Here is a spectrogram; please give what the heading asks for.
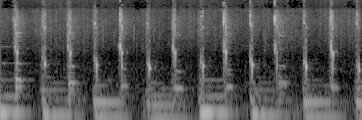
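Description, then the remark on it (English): A steady, trotting clip-clop of horse hooves from a horse-drawn coach, about three beats per second, sounds over a bouncy, plucked low instrumental accompaniment in a French song, with no voices. “Boy and a girl are riding along in a horse-drawn coach in this little French song.”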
